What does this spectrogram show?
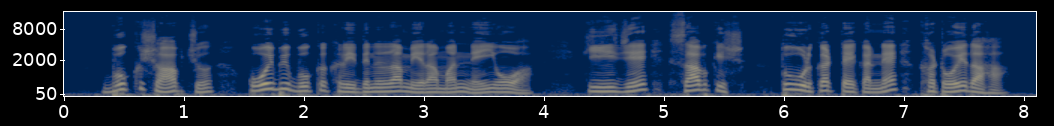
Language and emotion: Dogri, disgusted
